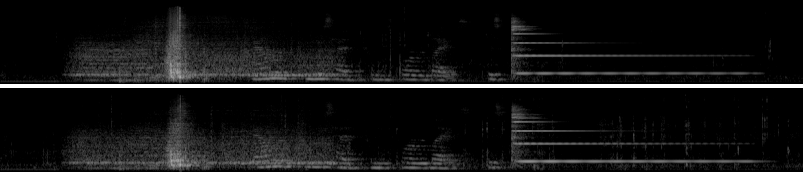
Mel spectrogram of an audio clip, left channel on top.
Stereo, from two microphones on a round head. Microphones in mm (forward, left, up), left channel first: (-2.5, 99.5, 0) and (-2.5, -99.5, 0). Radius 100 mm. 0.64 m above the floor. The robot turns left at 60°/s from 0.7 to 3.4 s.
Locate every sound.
1.2 s a drawer: 65° left (ahead or behind), 0.5 m; by 2.1 s 50° left (ahead or behind), 0.5 m
2.5 s a woman speaking: 155° left, 3 m; by 5.0 s 105° left, 3 m
5.1 s a bell: 50° left (ahead or behind), 4 m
